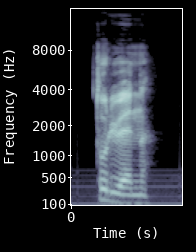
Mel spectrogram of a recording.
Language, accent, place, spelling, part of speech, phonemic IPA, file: French, France, Lyon, toluène, noun, /tɔ.lɥɛn/, LL-Q150 (fra)-toluène.wav
- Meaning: toluene (liquid hydrocarbon)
